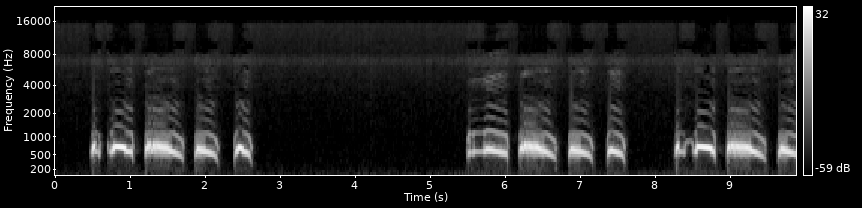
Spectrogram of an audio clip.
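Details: Spotted dove used as a decoy to lure wild birds into a trap, giving three bursts of deep, hollow coos, each a quick series of four or five rounded notes with a longer drawn-out middle note, separated by pauses of about three seconds.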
